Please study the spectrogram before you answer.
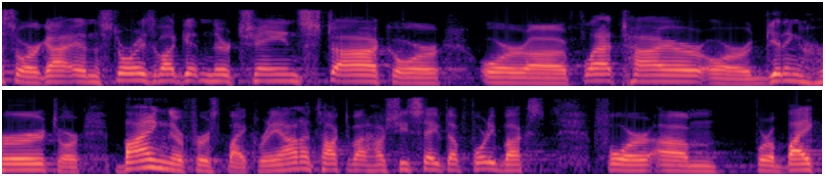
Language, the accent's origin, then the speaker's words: English; Minnesota, United States; moved away; When I grew up in Minnesota, we had different kinds of bikes there with all the snow and cold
